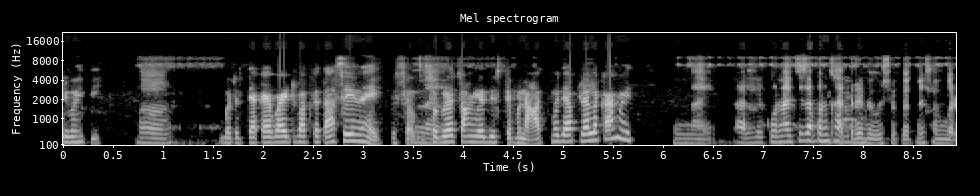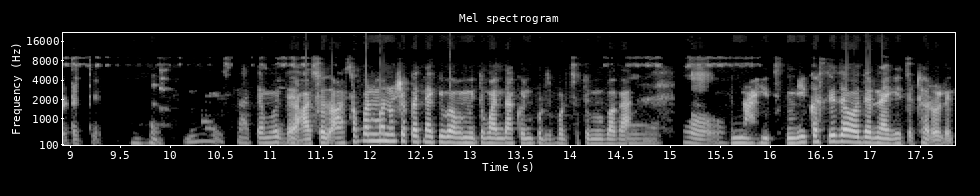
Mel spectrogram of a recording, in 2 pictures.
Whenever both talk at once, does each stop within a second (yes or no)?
yes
